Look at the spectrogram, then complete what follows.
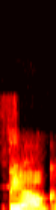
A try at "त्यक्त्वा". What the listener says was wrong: The letter V is here. You are telling me TY. I'm saying TYAK. I'm asking TV. V as in Victor.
